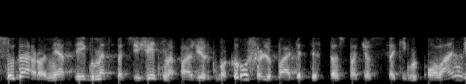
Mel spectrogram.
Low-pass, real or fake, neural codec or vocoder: 3.6 kHz; real; none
